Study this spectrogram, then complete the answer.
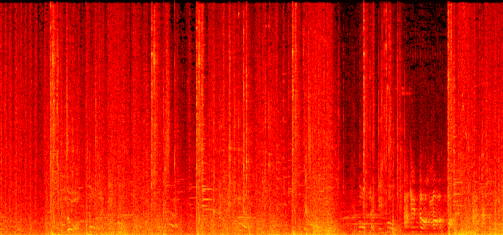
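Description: Gunshots crack loudly in a large echoing hall.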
